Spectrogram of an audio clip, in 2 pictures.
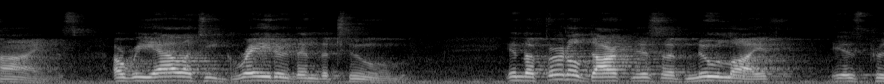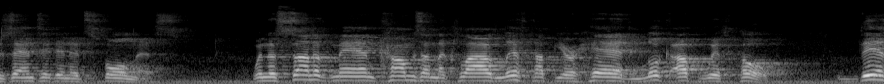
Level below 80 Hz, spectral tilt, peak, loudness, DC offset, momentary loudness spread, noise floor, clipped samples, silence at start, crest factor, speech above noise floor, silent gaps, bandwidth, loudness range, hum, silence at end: -48 dBFS; -6 dB/octave; -4 dBFS; -23 LUFS; under 0.1%; 18 LU; -44 dBFS; under 0.1%; 0 s; 20 dB; 21 dB; none; 15 kHz; 5 LU; none; 0 s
